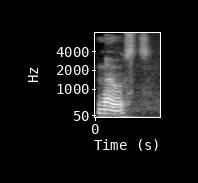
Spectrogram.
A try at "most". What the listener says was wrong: Yeah, that was quite a full most. You know, that's really sounded quite like a full most, but you don't have to go all the way.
